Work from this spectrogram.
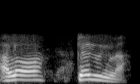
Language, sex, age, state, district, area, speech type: Tamil, male, 60+, Tamil Nadu, Dharmapuri, rural, conversation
